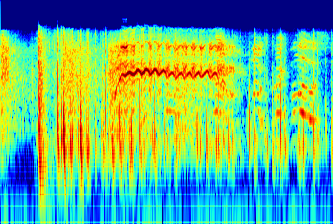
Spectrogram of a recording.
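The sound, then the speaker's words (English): Silver, the Lone Ranger's great white stallion, lets out a long, loud, wavering whinny while hooves clatter in a quick, steady gallop rhythm, the hoofbeats continuing after the neigh fades. “Knowing that Silver, his great white stallion, possessed instincts that were infallible in emergency, the Lone Ranger swerved suddenly and leaped for the horse's back.”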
